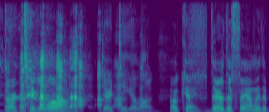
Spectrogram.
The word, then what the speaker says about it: Dartigalongue: I wasn't that far off. I added one you syllable. You said longy. Dartigalongue.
